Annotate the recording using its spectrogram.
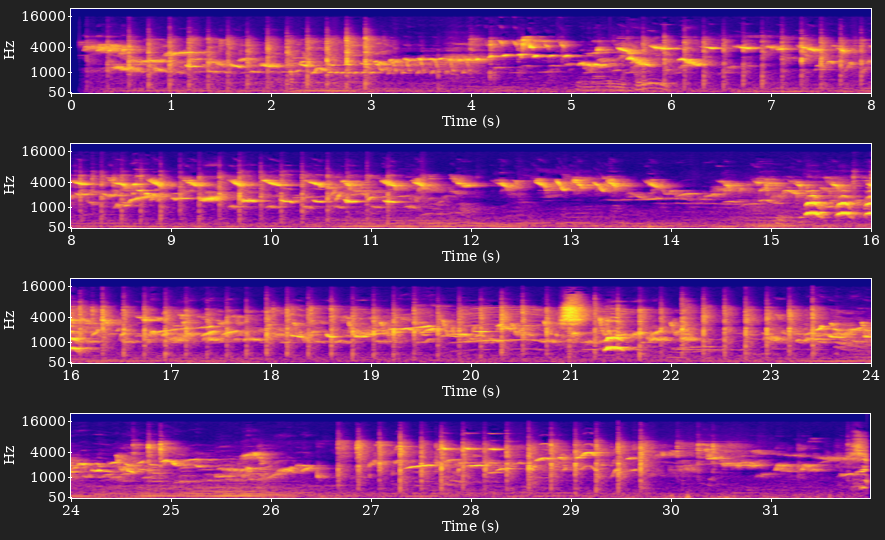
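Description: Caged white-rumped shamas (murai batu) singing against each other in a song duel: continuous varied song of fast repeated notes and whistled phrases. It thins briefly about halfway, and one sharp loud note stands out about two-thirds of the way through.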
